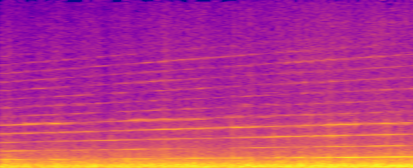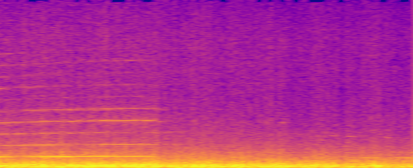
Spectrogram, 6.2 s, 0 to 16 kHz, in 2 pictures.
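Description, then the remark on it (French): A 272-horsepower concept car with a single-speed transmission and no gearbox accelerating on an open road, its engine tone climbing steadily in pitch over a loud, constant road rumble; after about four seconds the rising tone drops away, leaving only the steady rushing noise. No voices. “Vous rêvez pas, hein, je, suis bien sur route ouverte avec un concept car.”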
